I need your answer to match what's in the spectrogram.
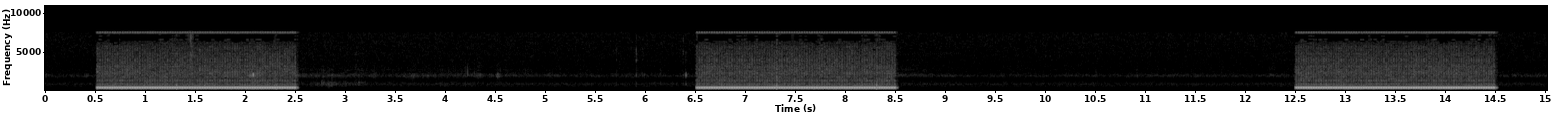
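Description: A telephone ringback tone rings three times, each steady two-second burst followed by about four seconds of near silence, loud and clear with only a faint hum between rings.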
